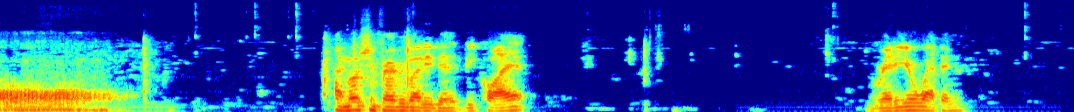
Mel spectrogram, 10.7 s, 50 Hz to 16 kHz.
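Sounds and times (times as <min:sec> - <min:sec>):
deep rumbling creature growl: 0:00.0 - 0:01.4
speech: 0:03.4 - 0:05.3, 0:08.8 - 0:09.7.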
